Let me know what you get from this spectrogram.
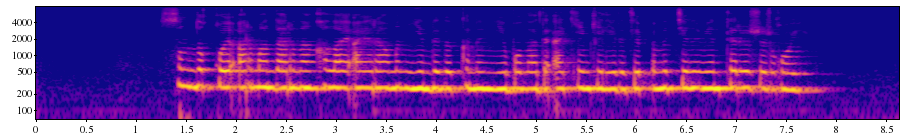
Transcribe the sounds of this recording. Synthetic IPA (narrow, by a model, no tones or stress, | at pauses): səmd̪əqʰːo̞jʔɑɾmɑnd̪ɑɾənɑɴqʰɑlˠɑjʔɑjəɾɑmənje̞nd̪ɪɡʲɪkʲʰʏnɪne̞bo̞lˠɑd̪əʔækʲʰe̞mkʲʰe̞le̞d̪ɪd̪e̞pʏmɪt̪ːe̞nume̞nt̪ʰɪɾɪʒʏɾqo̞j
